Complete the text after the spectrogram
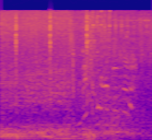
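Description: A rocket whooshes away from a helicopter.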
